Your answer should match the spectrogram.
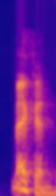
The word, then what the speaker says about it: M3GAN: important that you have to pronounce it like M3GAN for my name games to work M3GAN.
